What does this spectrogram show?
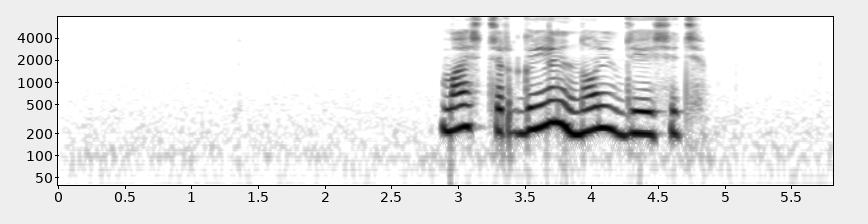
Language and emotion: Russian, neutral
